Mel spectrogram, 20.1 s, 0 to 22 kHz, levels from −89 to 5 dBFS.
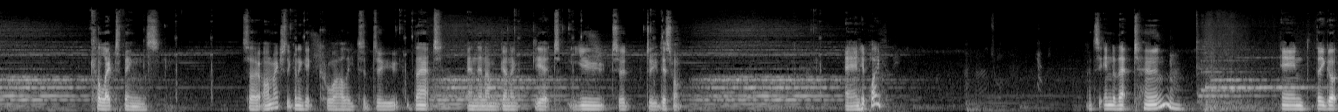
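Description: No technical faults can be heard anywhere in the recording; the signal holds steady throughout, with nothing breaking into it or dropping out of it.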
